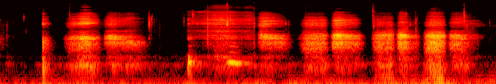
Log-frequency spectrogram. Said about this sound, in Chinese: 为什么会有喘息的声音啊？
